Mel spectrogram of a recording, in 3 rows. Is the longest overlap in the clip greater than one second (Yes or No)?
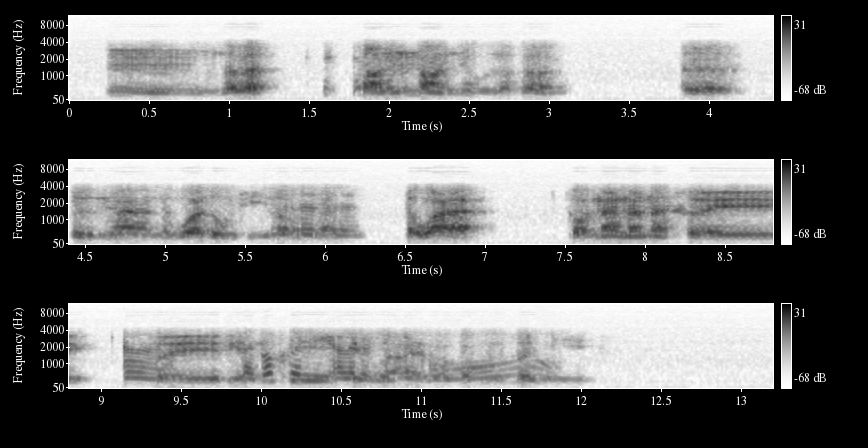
Yes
